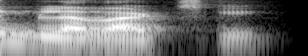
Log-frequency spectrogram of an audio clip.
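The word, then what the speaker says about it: Blavatsky: ठीक है, क्या है प्रोनाउंसिएशन ऐसा होता है, मैडम एच पी ब्लेवेट्स्की।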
